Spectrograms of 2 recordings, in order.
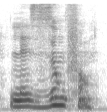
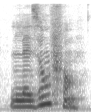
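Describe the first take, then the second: No difference in how they are said.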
